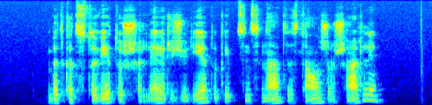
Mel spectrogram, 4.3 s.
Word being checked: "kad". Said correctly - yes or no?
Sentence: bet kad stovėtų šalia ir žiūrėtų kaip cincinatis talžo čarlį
yes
